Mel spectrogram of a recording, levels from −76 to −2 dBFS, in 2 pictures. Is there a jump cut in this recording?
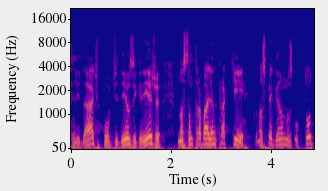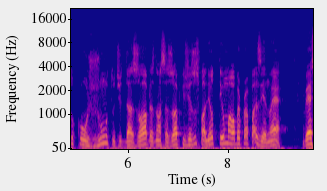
yes; 2 cuts; at 3.6 s, 4.4 s

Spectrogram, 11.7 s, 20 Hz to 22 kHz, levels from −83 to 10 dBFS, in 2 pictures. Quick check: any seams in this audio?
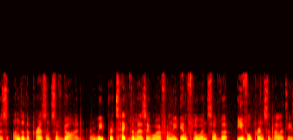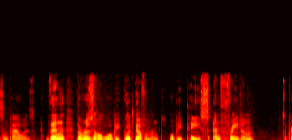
yes; 3 cuts; at 1.7 s, 6.7 s, 9.2 s

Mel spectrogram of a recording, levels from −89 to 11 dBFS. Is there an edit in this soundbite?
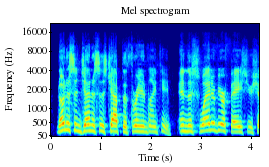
yes; 2 cuts; at 1.9 s, 2.5 s

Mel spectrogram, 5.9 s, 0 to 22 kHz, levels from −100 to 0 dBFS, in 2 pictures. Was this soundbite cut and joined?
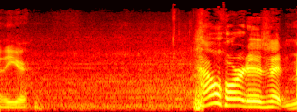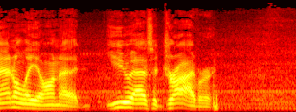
yes; 1 cut; at 3.9 s

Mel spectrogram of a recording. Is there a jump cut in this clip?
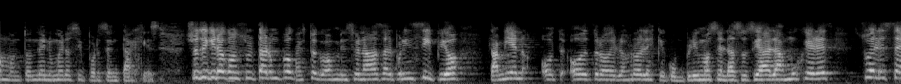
yes; 1 cut; at 3.0 s

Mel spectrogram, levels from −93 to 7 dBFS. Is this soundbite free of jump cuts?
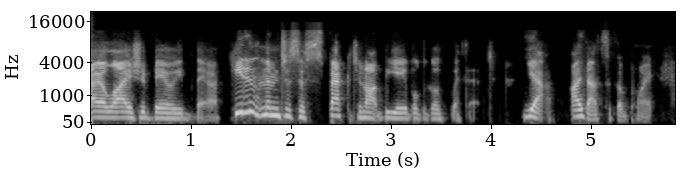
no; 5 cuts; at 1.0 s, 1.7 s, 2.6 s, 3.6 s, 4.9 s

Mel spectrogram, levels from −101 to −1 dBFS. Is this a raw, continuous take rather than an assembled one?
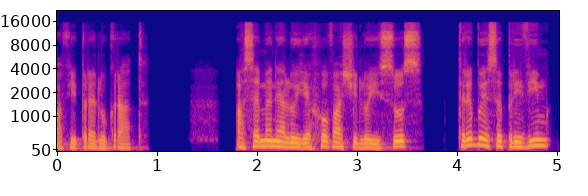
yes; 0 cuts

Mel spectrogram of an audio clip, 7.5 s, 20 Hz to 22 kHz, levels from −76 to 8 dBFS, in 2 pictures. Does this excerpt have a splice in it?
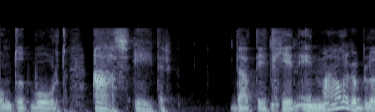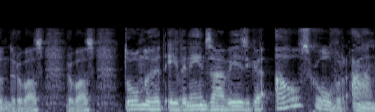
yes; 1 cut; at 4.4 s

